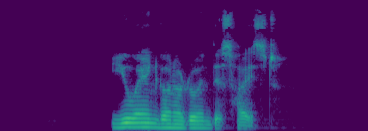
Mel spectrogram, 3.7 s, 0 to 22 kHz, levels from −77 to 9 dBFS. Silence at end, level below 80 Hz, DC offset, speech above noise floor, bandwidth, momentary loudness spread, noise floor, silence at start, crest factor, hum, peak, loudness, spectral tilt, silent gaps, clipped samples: 0.9 s; -66 dBFS; under 0.1%; over 66 dB; 16 kHz; 9 LU; under -90 dBFS; 1.1 s; 18 dB; none; -8 dBFS; -24 LUFS; -5.5 dB/octave; none; under 0.1%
